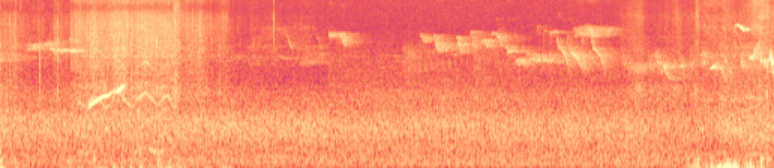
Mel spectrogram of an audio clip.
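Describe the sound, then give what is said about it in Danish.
Horses being scolded shift about in an outdoor paddock with soft shuffling hoof sounds, and birds chirp intermittently overhead. A heavier thud of movement comes near the end against steady background noise. “Heste, der bliver skældt ud.”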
